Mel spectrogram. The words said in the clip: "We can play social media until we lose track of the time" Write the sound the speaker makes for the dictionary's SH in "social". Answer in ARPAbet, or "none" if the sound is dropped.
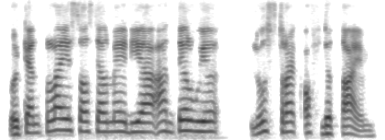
S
